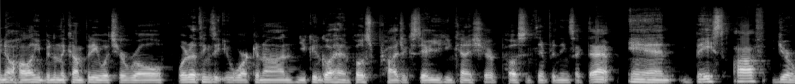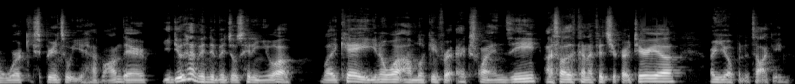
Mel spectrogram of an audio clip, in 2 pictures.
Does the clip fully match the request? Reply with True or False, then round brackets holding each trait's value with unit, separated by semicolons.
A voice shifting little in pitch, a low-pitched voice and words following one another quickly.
True (2.1 semitones; 105 Hz; 310 wpm)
